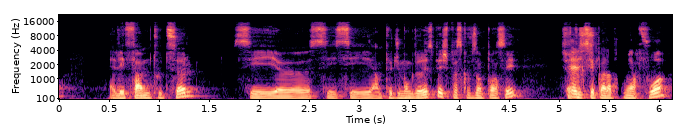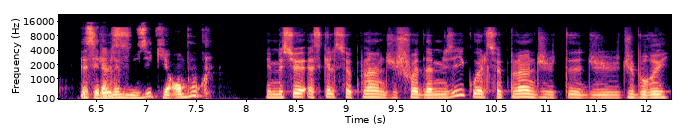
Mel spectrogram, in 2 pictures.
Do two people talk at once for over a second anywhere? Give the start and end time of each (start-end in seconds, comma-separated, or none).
none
